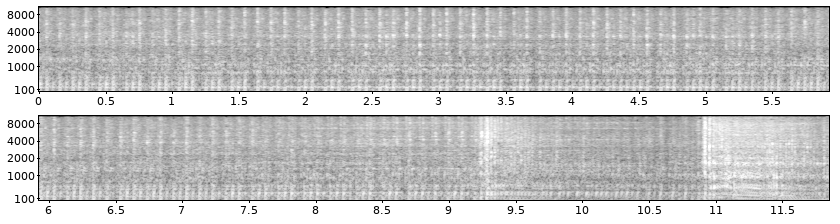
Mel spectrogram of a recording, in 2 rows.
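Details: 1979 Yamaha XS650 twin freshly reassembled after engine repair, mixture screws not yet finally adjusted: steady, even idle with regular firing beat and mild top-end clatter, handling noise near end; normal idle.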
